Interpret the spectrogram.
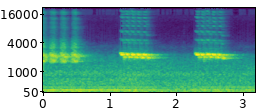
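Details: Northern mockingbird singing at night outside a window, a quick three-note burst followed by two longer level buzzy notes, with a faint low indoor hum beneath.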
